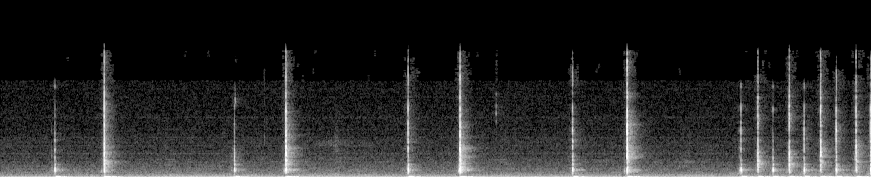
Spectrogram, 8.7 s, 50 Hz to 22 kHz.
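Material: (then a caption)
Plastic. Long fingernails click the shoulder buttons of a hollow black plastic Sony PS3 controller held on its edge. Sharp, bright clicks with a soft low thump come singly at spaced intervals, then speed up into a rapid flurry at the end. Each click dies away almost instantly.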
